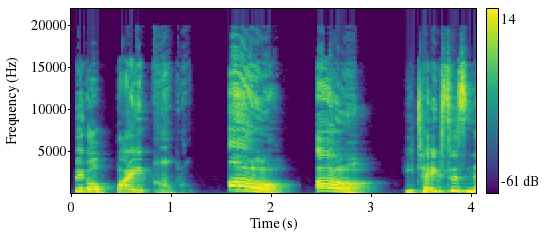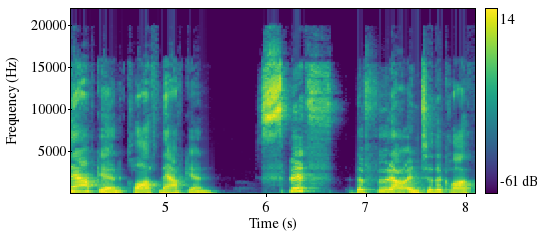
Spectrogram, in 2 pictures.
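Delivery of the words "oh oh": high-pitched "oh" of revulsion; mock disgusted groan. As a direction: imitate recoiling from a foul bite. Acts out tasting hated squash.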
